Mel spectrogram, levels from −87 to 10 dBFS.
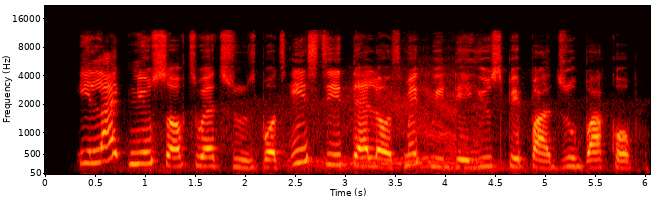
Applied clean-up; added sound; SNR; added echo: none; Motorcycle; 18 dB; none.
